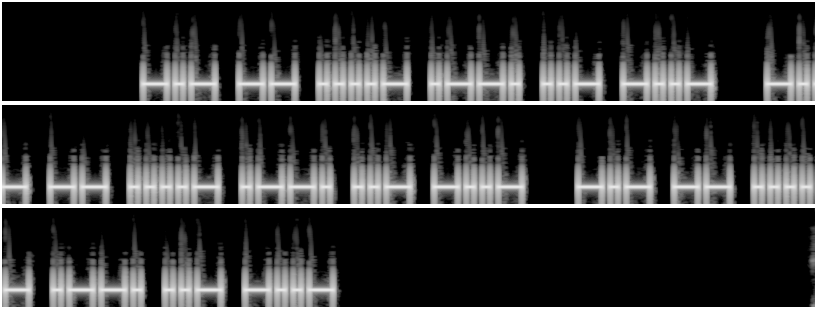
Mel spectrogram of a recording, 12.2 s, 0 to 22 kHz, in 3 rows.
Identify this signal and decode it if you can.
Morse code, heard as a keyed tone, about 28 wpm, 700 Hz. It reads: KM4PUX KM4PUX KM4PUX
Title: USA Call Signs Repeated 3x 30wpm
